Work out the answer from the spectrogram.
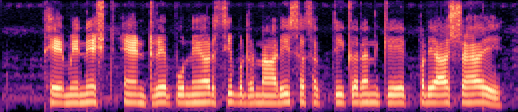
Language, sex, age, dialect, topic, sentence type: Magahi, male, 25-30, Western, banking, statement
